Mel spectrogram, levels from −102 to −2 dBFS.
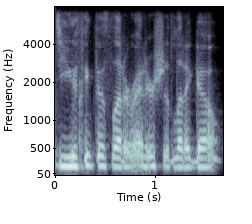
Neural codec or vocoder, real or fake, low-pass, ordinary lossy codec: none; real; 7.2 kHz; Opus, 64 kbps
